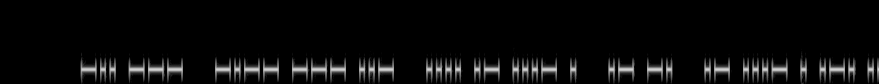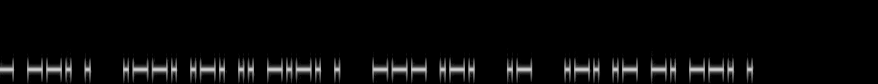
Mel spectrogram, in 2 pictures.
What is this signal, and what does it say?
Morse code, heard as a keyed tone, about 25 wpm, 700 Hz. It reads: DO YOU HAVE AN AVERAGE PRICE OR A RANGE
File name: Sets of 9 Words - 25wpm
